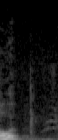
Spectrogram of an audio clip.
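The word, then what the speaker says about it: hour: H becomes here silent, ये लिखने में आएगा, ये पढ़ा नहीं जाएगा. इसी तरह आवर, ये हावर नहीं है बल्कि हावर.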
